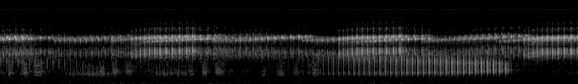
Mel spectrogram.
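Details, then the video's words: Spring chorus of frogs at dusk by small lakes in the Sandhills of Nebraska: overlapping high continuous trills, with rasping pulsed trains rising and dropping out in waves, one long low buzzy run near the end. "RELAXING SOUNDS OF FROGS"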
